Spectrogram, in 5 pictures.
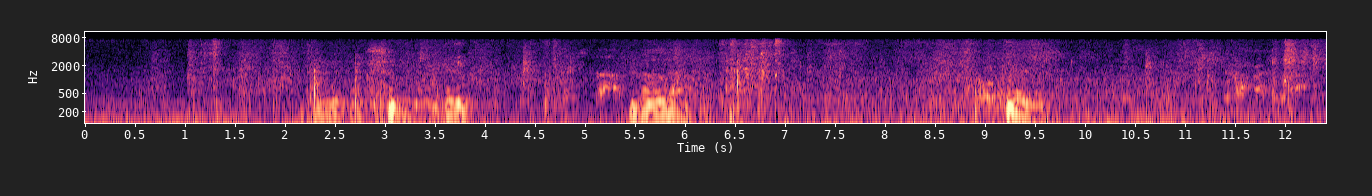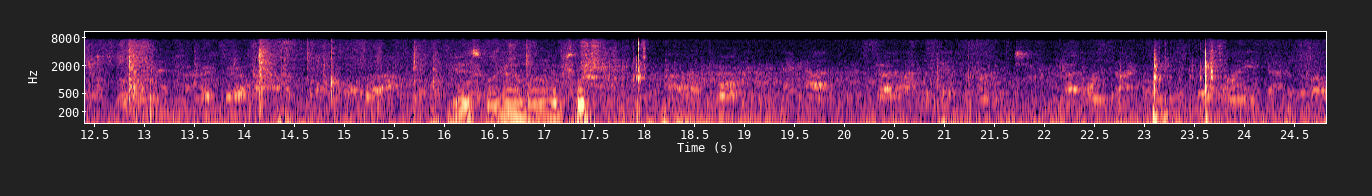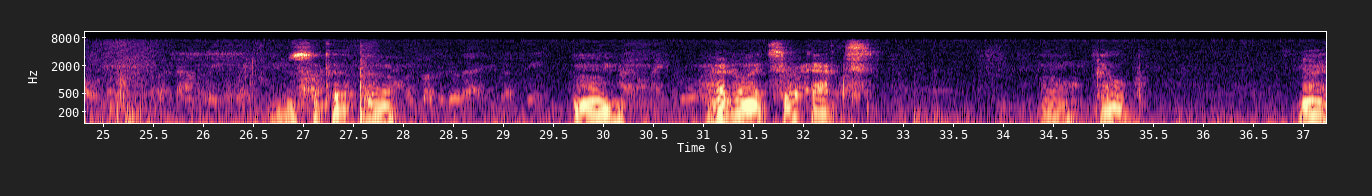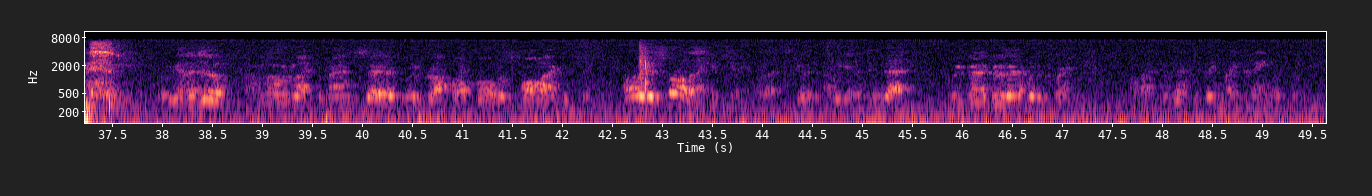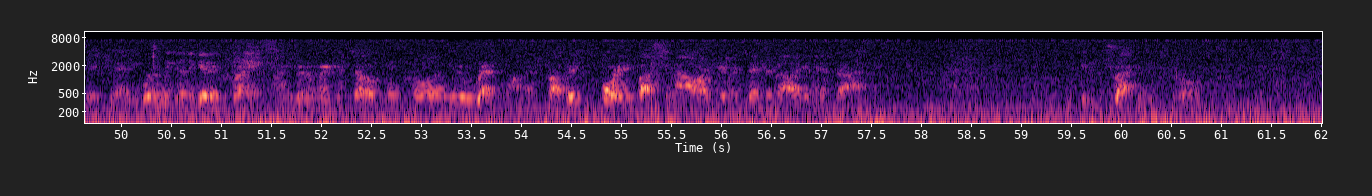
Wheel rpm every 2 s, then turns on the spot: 0, 0, 0, 0, 0, 0, 0, 0, 0, 0, 0, 0, 0, 0, 0, 0, 0, 0, 0, 0, 0, 0, 0, 0, 0, 0, 0, 0, 0, 0, 0.
none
